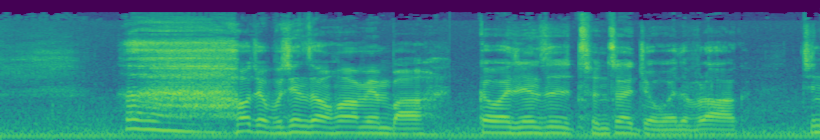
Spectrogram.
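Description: A young man talks animatedly and close by, in a drawn-out, sing-song voice.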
